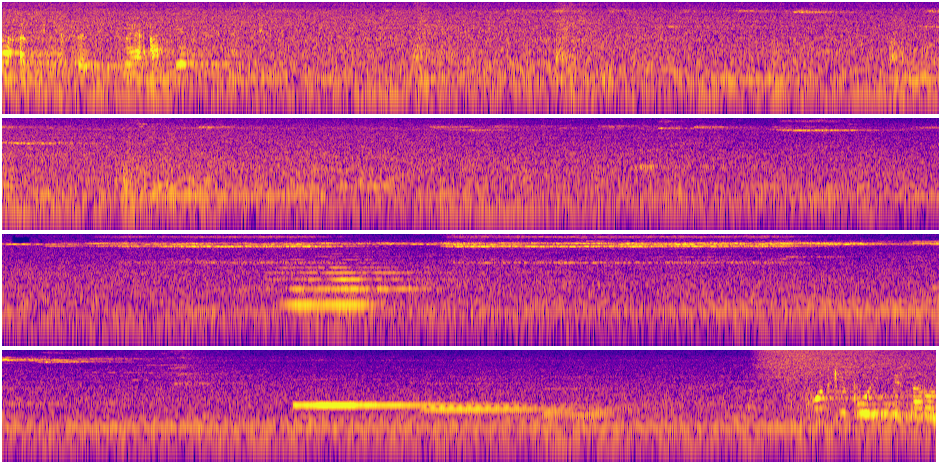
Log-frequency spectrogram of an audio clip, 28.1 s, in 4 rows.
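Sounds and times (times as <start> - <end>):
train coaches rolling: 0.0 - 28.0
brakes and wheels squealing: 11.5 - 16.2, 17.2 - 22.8.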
